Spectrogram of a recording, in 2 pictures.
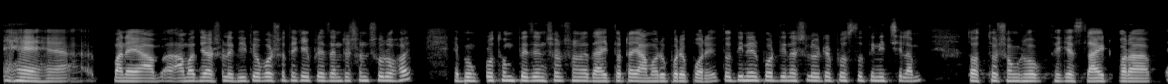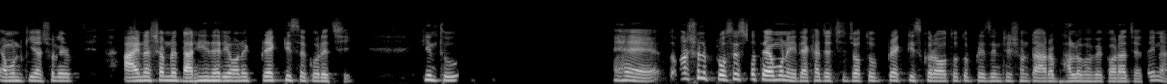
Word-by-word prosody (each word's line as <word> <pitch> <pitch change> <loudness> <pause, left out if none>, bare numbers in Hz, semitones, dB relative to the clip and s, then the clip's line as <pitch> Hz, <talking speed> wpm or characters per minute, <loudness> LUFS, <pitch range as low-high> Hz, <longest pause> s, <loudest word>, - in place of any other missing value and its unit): হ্যাঁ, 165 -3 +4
হ্যাঁ। 145 0 -3 0.2
আ - - -19 0.3
মানে 155 -1 +3 0.2
আম 145 - -1 0.3
আমাদের 165 +1 0
আসলে 165 +2 -3
২য় 165 +1 -1
বর্ষ 175 -2 0
থেকেই 180 0 -1
প্রেজেন্টেশন 175 0 -2
শুরু 180 -2 +2
হয় 210 +4 +1 0.5
এবং 170 +2 0
১ম 185 +1 0
প্রেজেন্টেশনের 175 -1 -1
দায়িত্বটাই 160 +2 +1
আমার 155 +1 -1
উপরে 155 0 +1
পড়ে। 145 -2 -1
তো - - -2
দিনের 185 -1 +2
পর 185 - +2
দিন 180 - 0
আসলে 180 +2 -5
ওইটার 175 -1 -3
প্রস্তুতি 180 0 -3
নিচ্ছিলাম। 170 -1 -3 0.5
তথ্য 165 -1 +1 0.2
সংগ্রহ 160 0 +1 0.2
থেকে 160 0 0
স্লাইড 150 -1 +2
করা। 150 -1 +3 0.4
এমনকি 170 0 0
আসলে, 170 +2 -2 0.7
আয়নার 175 +2 +6
সামনে 185 -1 +5
দাঁড়িয়ে, 165 +3 +6
দাঁড়িয়ে 175 -1 +4
অনেক 175 0 0
প্র্যাকটিস 185 +1 +3
এ - - -7
করেছি। 160 -2 -1 0.8
কিন্তু 195 -3 +1 1.7
হ্যাঁ, 185 -5 +3 0.2
তো - - -7
আসলে 285 +3 +1
প্রসেস 225 +1 +3
টা - - +3
তো - - +6
এমনই। 200 -4 +2
দেখা 165 +2 +1
যাচ্ছে 170 0 -3
যত 165 -1 -1 0.2
প্র্যাকটিস 180 0 -1
করা 165 -2 +3
অত 160 - -11
তো - - -2
প্রেজেন্টেশনটা 165 0 -4
আরো 155 - +1
ভালোভাবে 150 0 -1
করা 145 0 +2
যায়। 130 -1 -8
তাই 185 - -4
না? - - -7
170 Hz, 165 wpm, -23 LUFS, 160-180 Hz, 1.7 s, আয়নার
